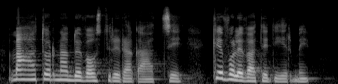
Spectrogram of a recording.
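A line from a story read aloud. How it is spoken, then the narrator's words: Exclaimed. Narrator (Italian): esclamò Squeers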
